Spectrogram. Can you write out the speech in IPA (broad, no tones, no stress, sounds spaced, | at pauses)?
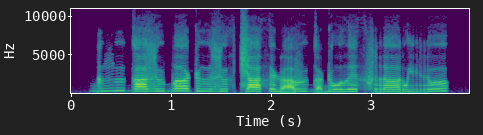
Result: ɡ ɨ ŋ ɨː ɡ a z ʉ b ɐː ʈ ɨː z ʉ θ t͡ɕ aː θ e ɳ a̰ v ʉ ɡ a̰ ɖ o ð e θ f r ɐː ɾ u j r ɵ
